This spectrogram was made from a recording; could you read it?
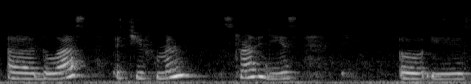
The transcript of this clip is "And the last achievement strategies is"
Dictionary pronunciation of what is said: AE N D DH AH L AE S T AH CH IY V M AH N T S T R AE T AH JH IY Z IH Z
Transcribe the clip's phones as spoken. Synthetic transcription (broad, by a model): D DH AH L AE S T AH CH IY V M AH N T S T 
